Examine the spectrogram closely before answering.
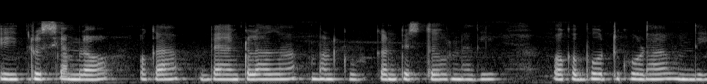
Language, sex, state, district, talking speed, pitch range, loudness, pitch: Telugu, female, Andhra Pradesh, Krishna, 110 wpm, 235-245 Hz, -17 LUFS, 240 Hz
